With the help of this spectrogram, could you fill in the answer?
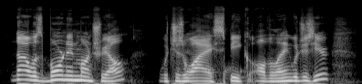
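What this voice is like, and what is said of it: Strong French Canadian accent. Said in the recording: “have a huge accent ... we would say you're French Canadian”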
